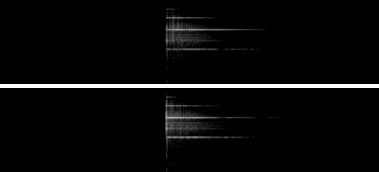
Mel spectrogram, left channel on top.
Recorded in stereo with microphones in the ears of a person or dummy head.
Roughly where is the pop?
No pop in this recording.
